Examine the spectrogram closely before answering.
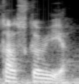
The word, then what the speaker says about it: cascarilla: LA, then they have the double L, AA. So it would be pronounced Cascarilla. I know people in the West sometimes like to say Cascarilla or Cascarilla. It's actually pronounced Cascarilla.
